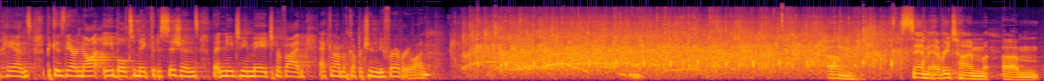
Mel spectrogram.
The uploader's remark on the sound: Think Out Loud hosted a panel at the Yimbytown conference in Portland.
